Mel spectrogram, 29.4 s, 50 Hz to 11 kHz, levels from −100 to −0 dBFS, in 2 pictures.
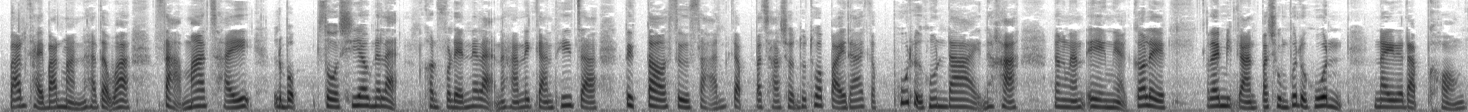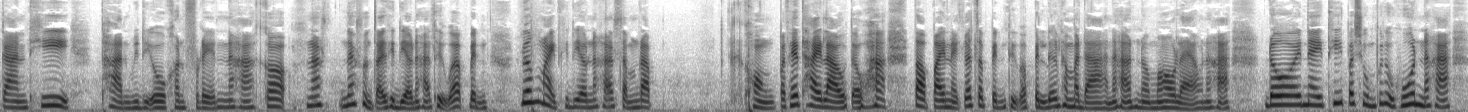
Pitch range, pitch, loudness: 185-235 Hz, 205 Hz, -20 LUFS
